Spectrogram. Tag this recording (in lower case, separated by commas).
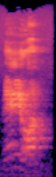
speech, human voice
